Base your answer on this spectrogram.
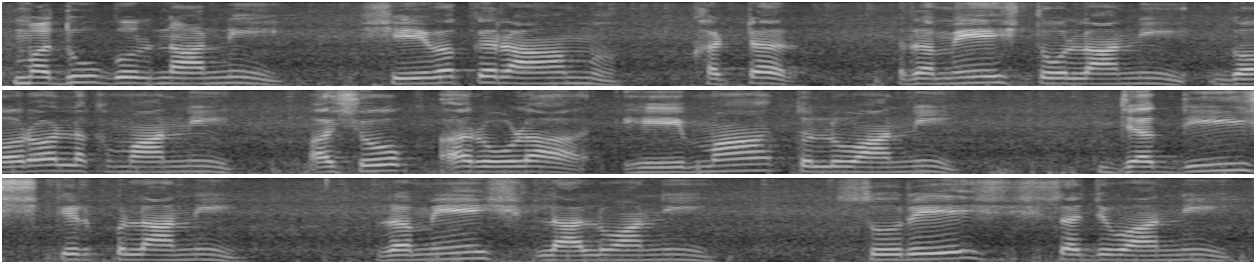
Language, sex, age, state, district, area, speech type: Sindhi, female, 45-60, Uttar Pradesh, Lucknow, urban, spontaneous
